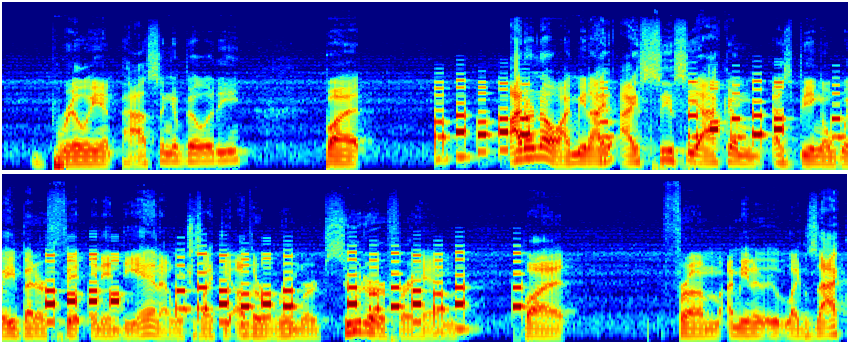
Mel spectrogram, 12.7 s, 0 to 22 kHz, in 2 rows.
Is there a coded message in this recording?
Yes: DTMF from 3.2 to 10.2 s, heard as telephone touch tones, dialled by machine, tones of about 70 ms, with speech in English. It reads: 19485 1 3*260 2 8*0* 238475 916819 6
